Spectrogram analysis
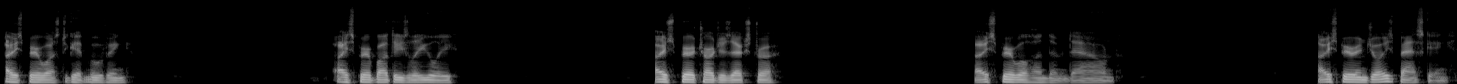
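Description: Deadpan deep bear guy, flat monotone, short clipped lines, slow, cartoon. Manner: terse, clipped sentences. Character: deadpan stoic male bear, speaks in third person.

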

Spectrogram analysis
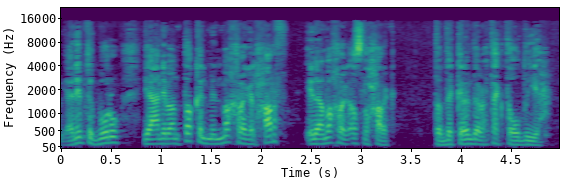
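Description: A man's voice: medium pitch, slightly rough. A man with an Egyptian accent teaching the rules of Quran recitation. He asks questions and answers them himself, and repeats sounds to demonstrate them.

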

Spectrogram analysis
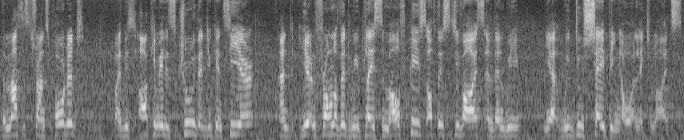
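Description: A man, giving a walking tour of an industrial hall and explaining with his hands as he talks into a lapel mic. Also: high voice. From Germany. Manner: explains with hand gestures, frequent restarts. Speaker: researcher giving a lab tour. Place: large industrial hall, indoors.

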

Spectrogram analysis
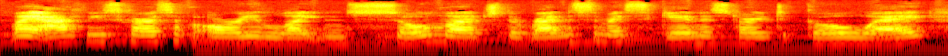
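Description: A woman's voice: fairly low pitch, fairly even intonation, brisk, a bit bright, a little hiss or hum, poor audio. A woman in her twenties with a stuffy nose from a cold, chatting casually to camera like a beauty vlogger. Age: 20s. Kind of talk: casual skincare vlog talk to camera. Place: furnished bedroom, indoors.

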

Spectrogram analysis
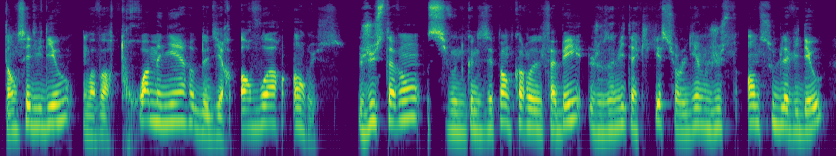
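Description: A man's voice: medium pitch, fairly quick, few pauses, darkish tone. Young man, language teacher, casual explaining, fillers and restarts. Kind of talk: casual video lesson.

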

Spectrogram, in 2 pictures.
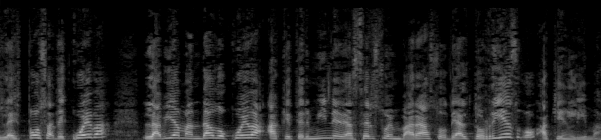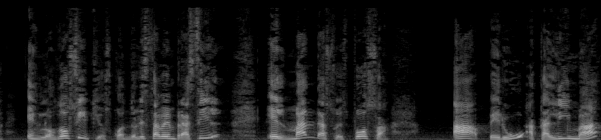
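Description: A woman's voice: mid-range voice, a bit bright. A middle-aged woman, hosting a gossip show and commenting in an emphatic, scornful way. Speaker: TV show host.

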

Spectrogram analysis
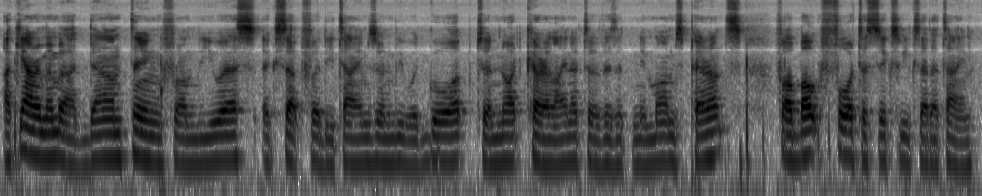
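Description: A man's voice: medium pitch, flat delivery, normal speed, a little hiss or hum, close to an everyday voice. A man playing a blunt, exasperated alter ego with a Trinidadian accent in a comedy sketch interview. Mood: mildly exasperated. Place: living room, on a sofa.

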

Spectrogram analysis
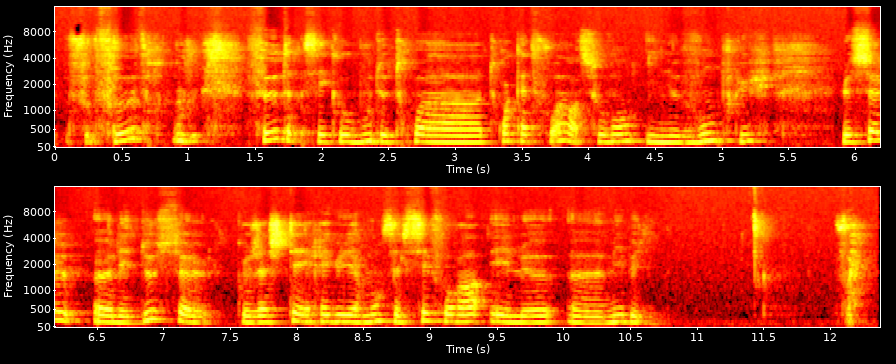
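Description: This woman, a beauty vlogger, chats about makeup in a casual review, full of enthusiasm, hesitations and effusive compliments. She has a warm, lowish voice, and the recording carries a roomy echo.

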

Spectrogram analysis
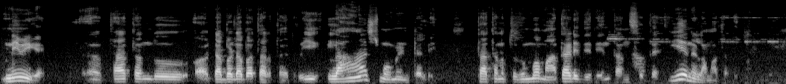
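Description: A male reporter for a local news channel, prompting his guests with short questions. His voice is a little husky. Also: mid-range voice, lively intonation, moderate pace, darkish tone, poor audio. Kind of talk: field interview.

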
